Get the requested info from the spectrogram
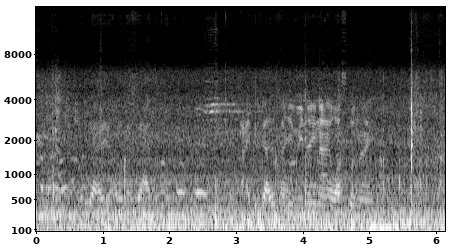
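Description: Faint, distant voices of players calling across the ground over a steady low rumble, with one sharp click near the end.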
